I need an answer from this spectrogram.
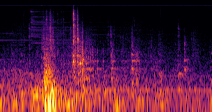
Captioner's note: door opens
